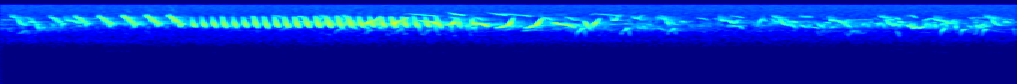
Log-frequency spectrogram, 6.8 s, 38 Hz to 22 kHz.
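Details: Tree Pipit singing in Bakkum, the Netherlands, 2023: a rapid run of identical sharp high notes accelerating into a fast trill, then breaking into looser, varied chirps and slurred whistles fading toward the end.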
